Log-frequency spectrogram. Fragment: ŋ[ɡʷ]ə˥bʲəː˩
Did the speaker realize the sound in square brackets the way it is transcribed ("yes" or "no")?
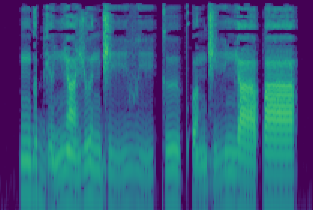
no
